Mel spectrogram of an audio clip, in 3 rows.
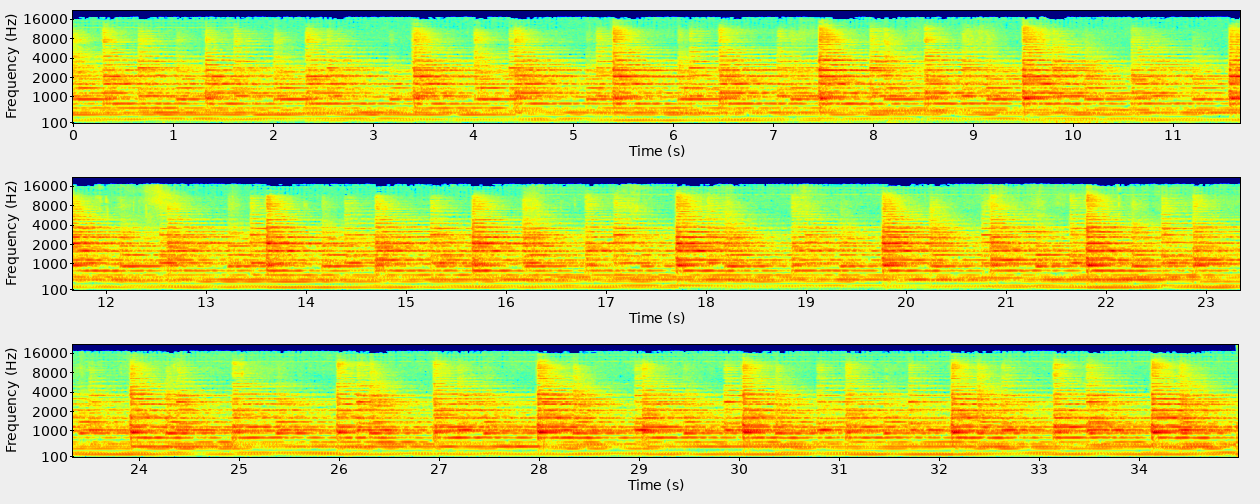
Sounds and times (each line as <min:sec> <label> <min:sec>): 0:00.0 bells are ringing 0:34.9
